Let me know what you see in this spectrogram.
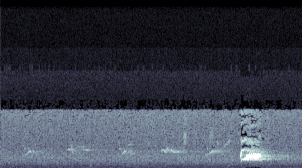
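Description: Faint, short bird chirps about once a second, then one loud, short bird call about five seconds in.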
